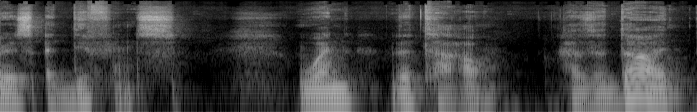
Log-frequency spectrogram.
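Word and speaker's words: ת: In chosen Hebrew, when the last letter of the alphabet in modern Hebrew is called Tav, and in chosen Hebrew it's called Tau.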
